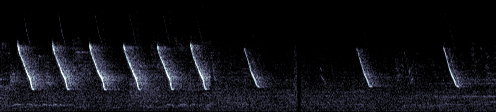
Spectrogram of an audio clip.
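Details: Common tailorbird (Orthotomus sutorius) in Rajasthan giving sharp, high downslurred notes, about seven in quick succession, then a few more spaced out, over a soft hiss.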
